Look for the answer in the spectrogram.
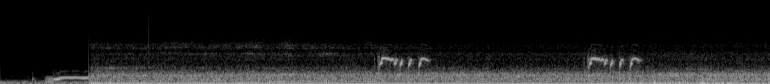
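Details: Local zebra dove used as a decoy bird, loud voice; after a low coo at the start, two clear cooing phrases of one long note and several quick short notes, about two seconds apart, over steady broad background noise.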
